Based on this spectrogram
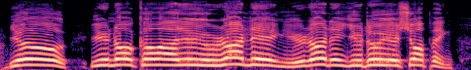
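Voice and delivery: put-on high, loud accented taunting; mock belligerent yelling; imitated jeering shout. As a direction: goad someone loudly as they walk off.

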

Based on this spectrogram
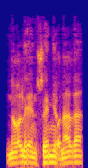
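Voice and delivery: ordinary delivery, nothing marked

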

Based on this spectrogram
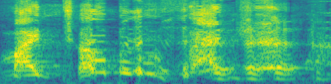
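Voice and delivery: high, slow mock shout; mocking holler. Co-host ridicules guest's phrase, high mocking holler. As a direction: holler it out, hammed-up and drawn out.

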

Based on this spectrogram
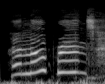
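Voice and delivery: loud, high call to a pet; high-pitched happy hello; excited greeting. Real, not acted. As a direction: greet the dog with delight. Calling to the dog.

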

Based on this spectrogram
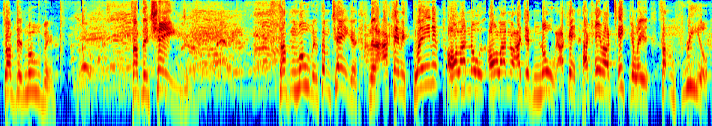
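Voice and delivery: loud, high, impassioned preacher cry; fervent preaching. Acted. Pastor to the congregation, fervent shouting preaching. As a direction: pour it out like a preacher on fire. Preaching at full force opening.

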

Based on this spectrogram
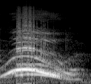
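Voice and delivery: loud, high whoop; excited cheer. Real, not acted. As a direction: cheer at the end of the song. Cheer after birthday song.

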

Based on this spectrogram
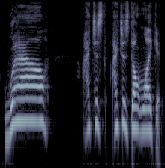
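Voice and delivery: high, drawn-out hesitant "well"; hesitant reply. Retold or imitated. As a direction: stall on a high note, then admit it. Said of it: "And I'm like".

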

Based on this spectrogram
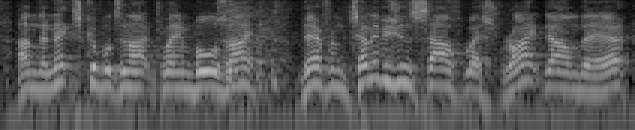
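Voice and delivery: announcing the first couple to the studio crowd; game show announcer. Acted. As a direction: bring them on like a showman. Host announces third couple.

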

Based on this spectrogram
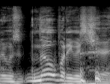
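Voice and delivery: normal talking voice

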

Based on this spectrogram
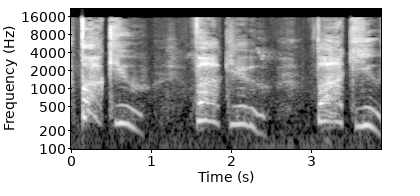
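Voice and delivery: high, repeated mock yell; imitated yelling. Vlogger replaying the lady's rant to viewers, high mock yelling.

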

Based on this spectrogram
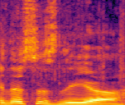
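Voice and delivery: ordinary talk, nothing marked

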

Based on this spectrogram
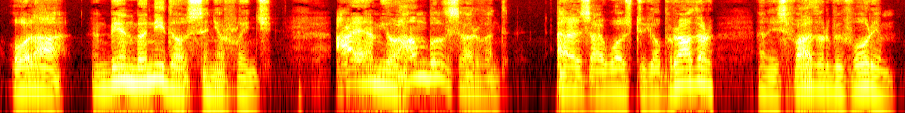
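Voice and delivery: lightly voiced old Spanish lawyer; a hint of a courtly old man. A narrator's reading. Old Spanish lawyer greets David.

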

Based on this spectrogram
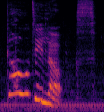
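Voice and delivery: gasp. Acted. Dramatic reveal of Goldilocks.

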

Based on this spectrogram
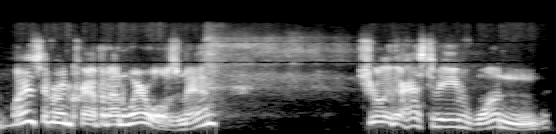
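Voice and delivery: exasperated, leaping up in pitch to defend the werewolves; mock outrage.

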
